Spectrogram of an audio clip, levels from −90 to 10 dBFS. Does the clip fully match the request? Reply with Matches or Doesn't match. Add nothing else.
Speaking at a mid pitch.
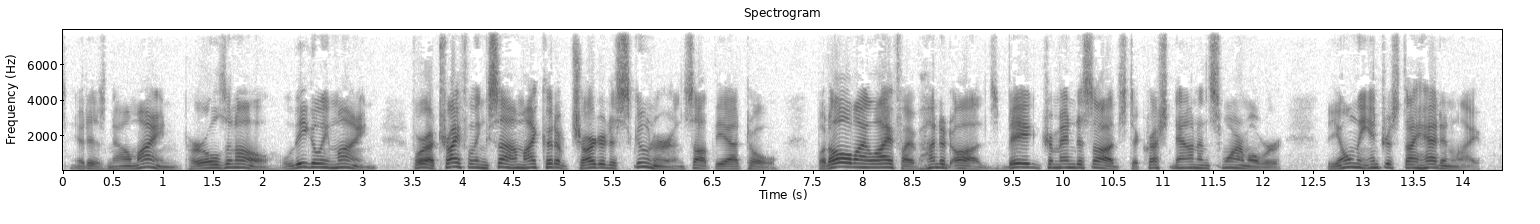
Matches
